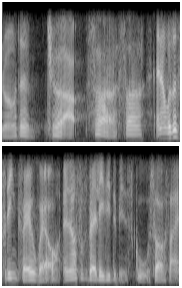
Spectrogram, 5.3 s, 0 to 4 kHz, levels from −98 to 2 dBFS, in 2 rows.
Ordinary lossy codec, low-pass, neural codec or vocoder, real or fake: none; 3.6 kHz; none; real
